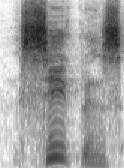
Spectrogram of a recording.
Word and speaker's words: sequence: Veja bem, sequence, a palavra termina em vogal duas consoantes, como é no fim.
